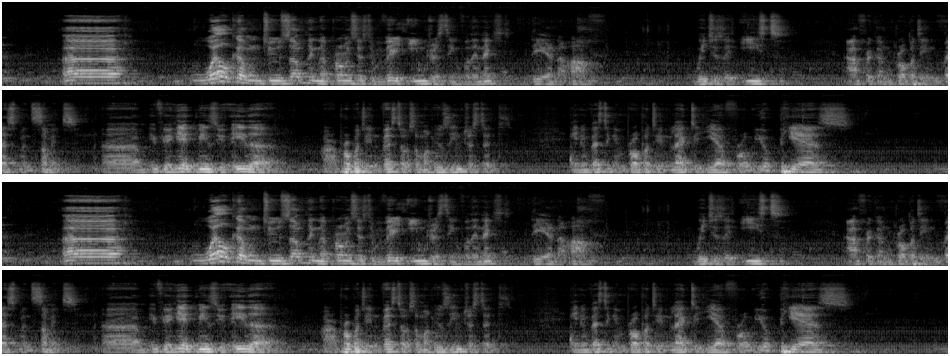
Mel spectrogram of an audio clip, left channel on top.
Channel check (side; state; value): both; identical; correlation 1.00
